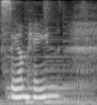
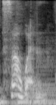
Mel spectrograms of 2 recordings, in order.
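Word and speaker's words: Samhain: quick and mention that, uh, it's not actually pronounced Sam Hayne. Um, everybody knows that. I know that now. It's pronounced sawen.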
